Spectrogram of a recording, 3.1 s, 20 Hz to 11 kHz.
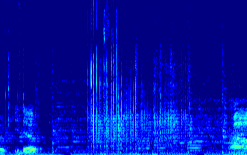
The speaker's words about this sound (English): if you'll roll the dice, so we'll determine your handicap. We set your handicap at 15, but we allow you to roll the dice, whatever that number is. We will take off 15. That will be your handicap for today. Please roll.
